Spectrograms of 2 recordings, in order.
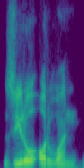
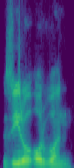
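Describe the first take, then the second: No difference in how they are said.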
